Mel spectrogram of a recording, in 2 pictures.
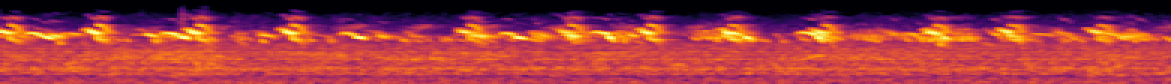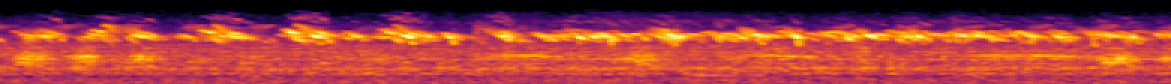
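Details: A brood of hen's chicks dozing off, continuous high-pitched peeps, short falling notes overlapping densely and evenly for the whole stretch.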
